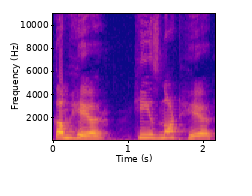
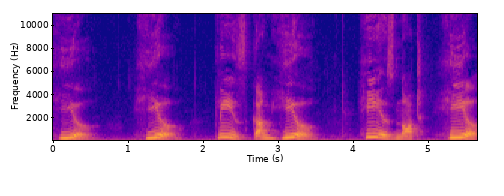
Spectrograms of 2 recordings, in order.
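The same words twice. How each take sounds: First: "here" said like "hair"; higher, mistaken "hair" vowel in "here"; sample phrases with "here" as "hay-er"; mispronunciation. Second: "here" as "hee-uh"; long ee gliding off in "here"; falling "here" with no hair vowel; correct pronunciation. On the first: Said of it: "पर हेयर तो बाल होते हैं". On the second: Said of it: "सही pronunciation है". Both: Shown as a demonstration.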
